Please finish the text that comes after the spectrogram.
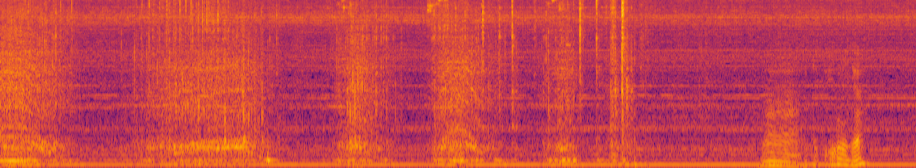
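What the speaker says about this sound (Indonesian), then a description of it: "Nah, dijahit seperti ini." A domestic sewing machine stitches a golf cap in a steady mechanical whir, with a person speaking Indonesian over it and a few rattles and clicks near the end.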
